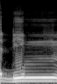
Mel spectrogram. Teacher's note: disertai dengan ghunah yang dimasukkan itu apanya Ini Bunyi tanwin ini bunyi tanwinnya ini dimasukkan ke huruf mim melebur ke huruf mim kita baca junim Dim Jangan dibaca Jun Din Din jangan tapi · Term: idgham bhunah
